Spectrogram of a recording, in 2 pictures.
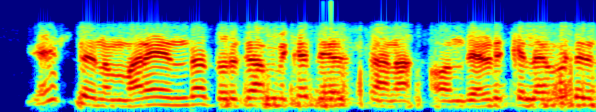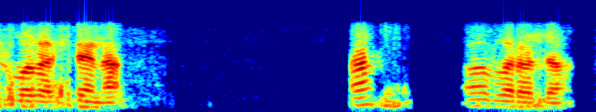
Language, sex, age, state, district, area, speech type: Kannada, male, 30-45, Karnataka, Davanagere, urban, conversation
